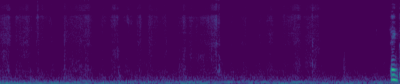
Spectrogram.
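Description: Faint rustling and rubbing of a paper tissue worked between hands as they are wiped clean, mostly in the first three seconds, over a low steady hum.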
